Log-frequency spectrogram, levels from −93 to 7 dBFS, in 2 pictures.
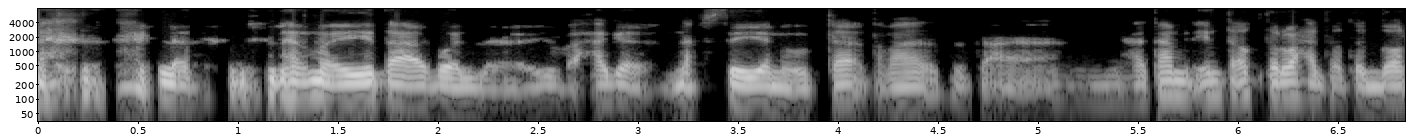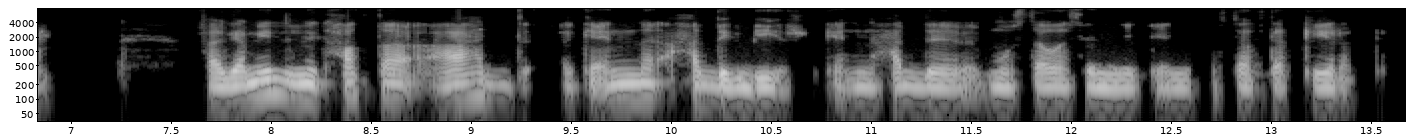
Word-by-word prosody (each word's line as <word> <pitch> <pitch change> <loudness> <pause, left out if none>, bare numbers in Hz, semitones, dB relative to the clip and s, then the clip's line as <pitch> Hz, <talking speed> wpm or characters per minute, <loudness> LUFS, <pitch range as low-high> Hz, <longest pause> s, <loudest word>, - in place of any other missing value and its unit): لمّا - - +4 1.1
لمّا 120 -2 +6
يتعب 105 -2 +6
ولا 90 -2 +2 0.3
يبقى 100 - -8
حاجة - - -2
نفسيًا 95 -1 +3
وبتاع 85 +6 -2
طَب 90 - -13
هت 90 0 -3 1.0
هتعمل 120 +4 -1
إيه - - -3
أنت 120 - -4
أكتر 115 - 0
واحد 105 -5 0
هتتضر. 95 +1 -2 0.7
فجميل 110 +8 +3
إنِك 105 -1 +2
حاطة - - -2
عهد 105 -2 -2 0.3
كأن 105 +1 +1
حد 95 -3 0
كبير، 90 +1 -1
كأن 90 0 -6
حد 90 -1 -2
مستوى 90 0 -2
سنِّك، 85 -1 -2
كأن 85 0 -6
مستوى - - -6
في - - -29
تفكيرك. 85 -1 -5
95 Hz, 135 wpm, -23 LUFS, 90-105 Hz, 1.1 s, لمّا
